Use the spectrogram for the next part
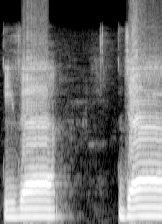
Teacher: ইযা জালের উচ্চারণ জিহ্বার সামনের অগ্রভাগ, জিহ্বার অগ্রভাগ উপরের দাঁতের সাথে মিলে জালের উচ্চারণ হয়।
